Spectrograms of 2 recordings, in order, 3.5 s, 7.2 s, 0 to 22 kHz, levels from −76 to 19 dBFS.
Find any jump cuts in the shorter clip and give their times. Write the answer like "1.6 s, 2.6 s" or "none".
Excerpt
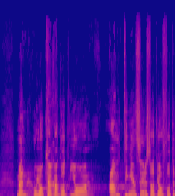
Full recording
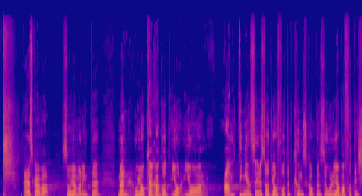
1.4 s

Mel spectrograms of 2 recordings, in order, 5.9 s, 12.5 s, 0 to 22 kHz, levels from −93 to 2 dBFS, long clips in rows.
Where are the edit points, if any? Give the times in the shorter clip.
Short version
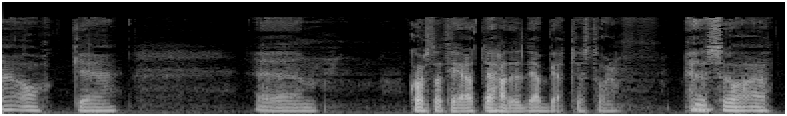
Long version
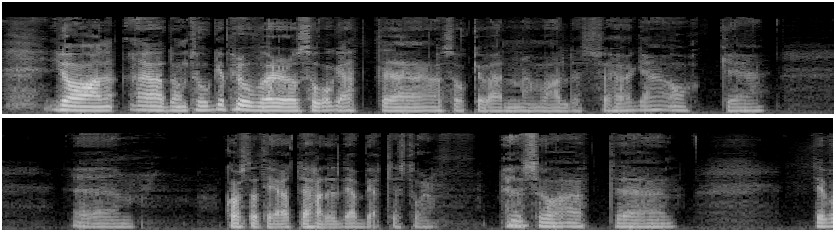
none

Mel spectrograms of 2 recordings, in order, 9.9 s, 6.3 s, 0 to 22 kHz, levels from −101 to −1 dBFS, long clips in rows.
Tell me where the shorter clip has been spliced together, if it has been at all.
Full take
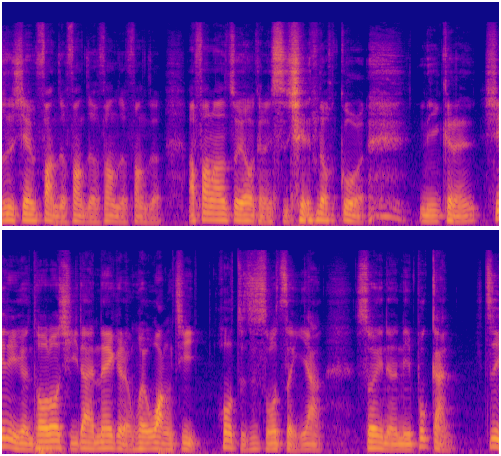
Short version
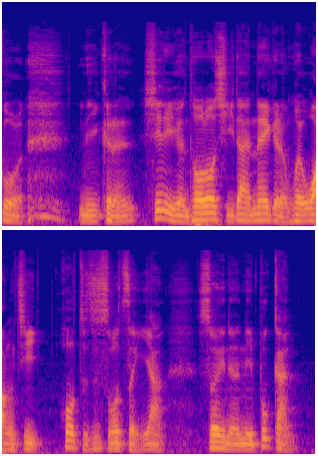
none

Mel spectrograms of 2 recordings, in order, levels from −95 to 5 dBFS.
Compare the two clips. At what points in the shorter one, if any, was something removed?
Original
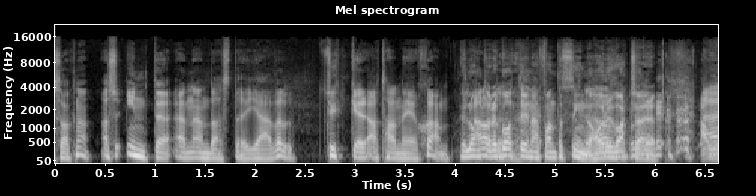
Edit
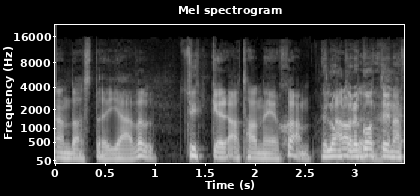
none

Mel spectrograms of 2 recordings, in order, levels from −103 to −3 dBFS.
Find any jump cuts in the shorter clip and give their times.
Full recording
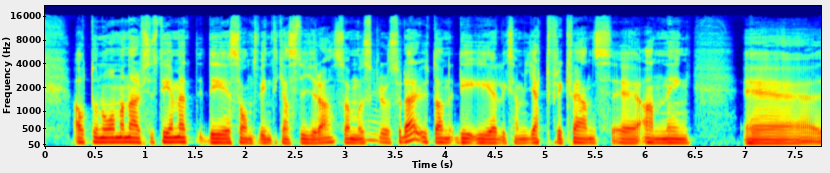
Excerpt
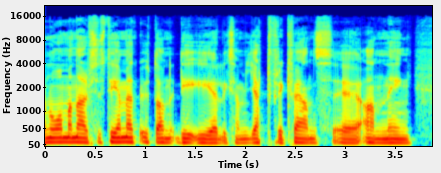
0.9 s

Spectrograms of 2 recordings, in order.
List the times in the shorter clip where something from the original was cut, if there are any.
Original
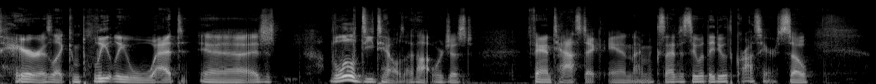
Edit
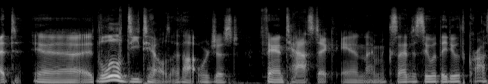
0.9 s, 2.5 s

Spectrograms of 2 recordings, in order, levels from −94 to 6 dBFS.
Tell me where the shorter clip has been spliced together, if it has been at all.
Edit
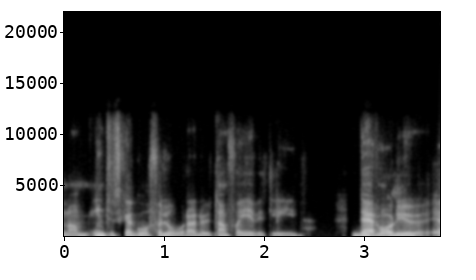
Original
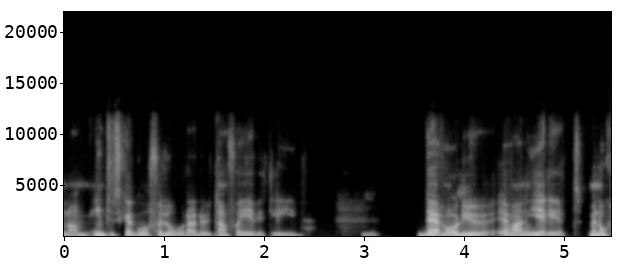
2.8 s

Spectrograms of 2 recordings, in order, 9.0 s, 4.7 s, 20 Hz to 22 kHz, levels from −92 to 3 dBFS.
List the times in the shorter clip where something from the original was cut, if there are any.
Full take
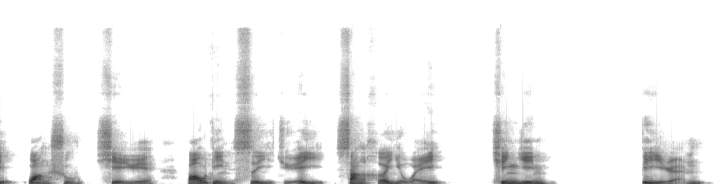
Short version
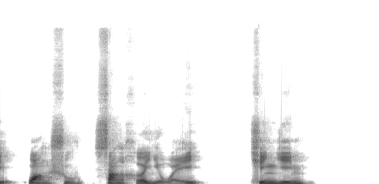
1.1 s

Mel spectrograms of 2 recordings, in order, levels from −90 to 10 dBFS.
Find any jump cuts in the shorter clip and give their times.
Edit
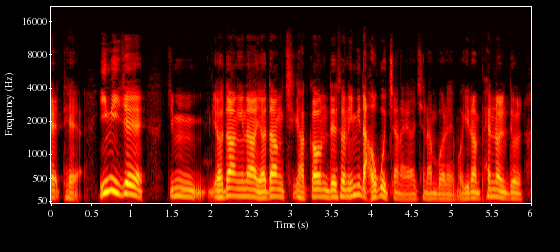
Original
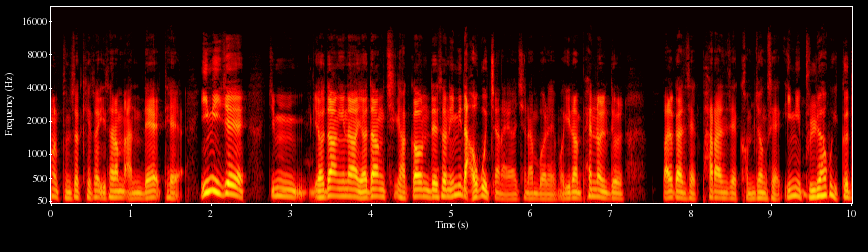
none

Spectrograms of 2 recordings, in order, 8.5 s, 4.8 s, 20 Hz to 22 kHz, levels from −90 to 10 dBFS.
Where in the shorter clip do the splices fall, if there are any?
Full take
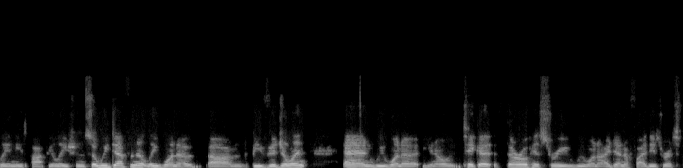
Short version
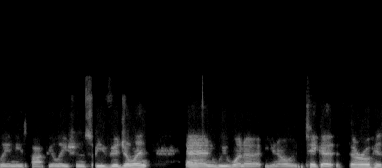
1.1 s

